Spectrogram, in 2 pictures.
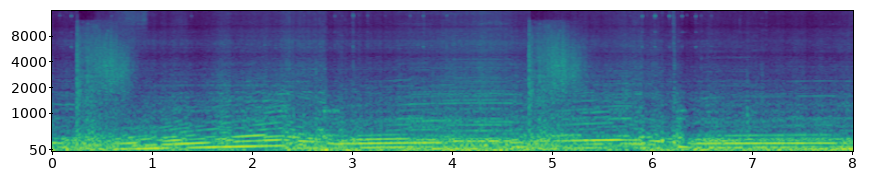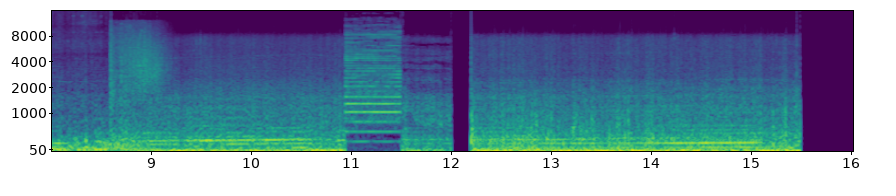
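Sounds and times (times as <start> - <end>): truck engine revving: 0.0 - 10.9.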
